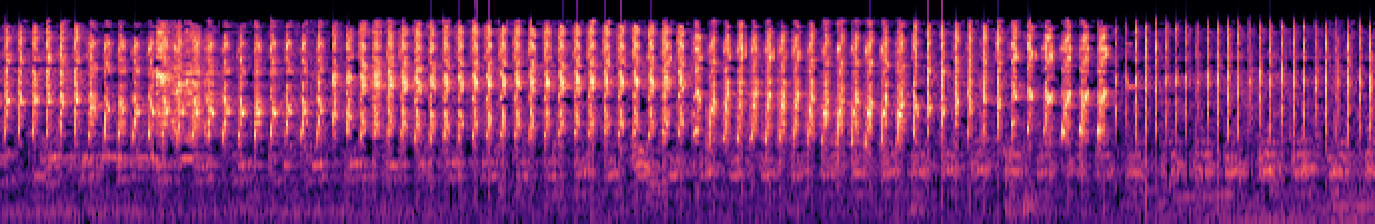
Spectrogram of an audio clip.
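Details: Lovebird pancingan, a lure sound played to make other lovebirds join in: dense, rapid, shrill chatter repeated about three times a second, with faint lower tones underneath and a brief drop in intensity near the end.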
